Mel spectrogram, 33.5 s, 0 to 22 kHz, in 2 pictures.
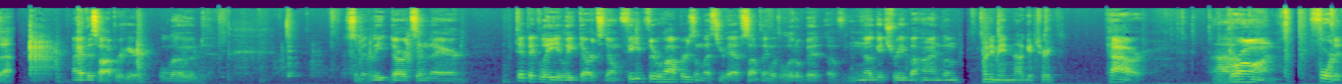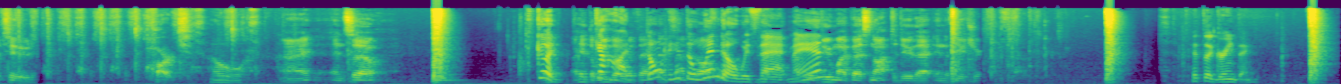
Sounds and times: Speech: 0:04.4 - 0:05.9, 0:06.5 - 0:13.2, 0:15.2 - 0:17.3, 0:18.7 - 0:21.6, 0:23.6 - 0:29.1
Cap gun: 0:22.2 - 0:22.6, 0:30.6 - 0:31.0, 0:33.2 - 0:33.5.

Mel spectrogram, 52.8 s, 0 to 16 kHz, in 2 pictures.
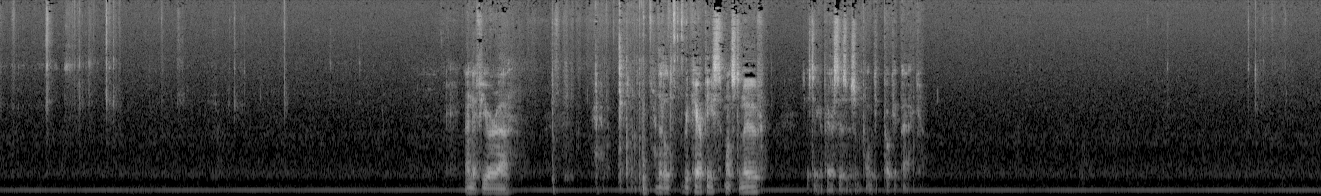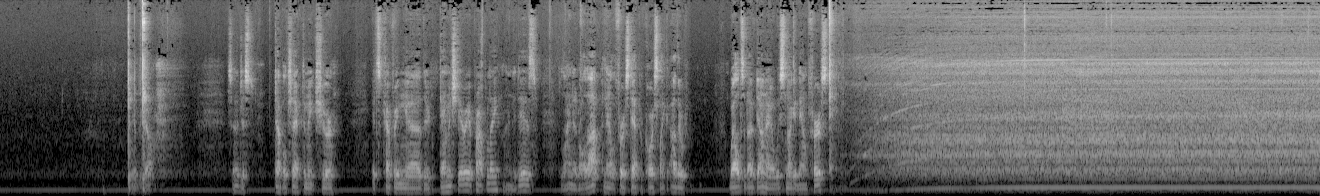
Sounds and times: Speech: 0:09.3 - 0:10.4, 0:13.1 - 0:15.4, 0:16.1 - 0:18.5, 0:29.0 - 0:29.6, 0:31.0 - 0:33.2, 0:33.8 - 0:40.2, 0:41.0 - 0:43.1.

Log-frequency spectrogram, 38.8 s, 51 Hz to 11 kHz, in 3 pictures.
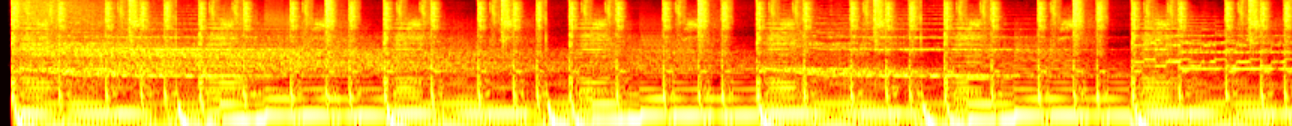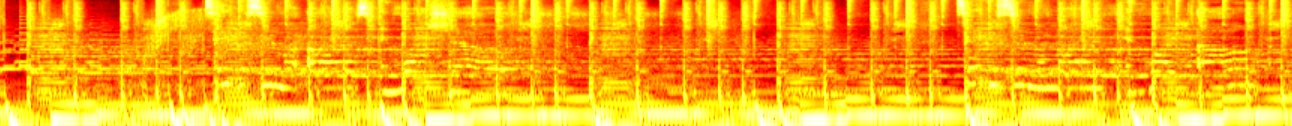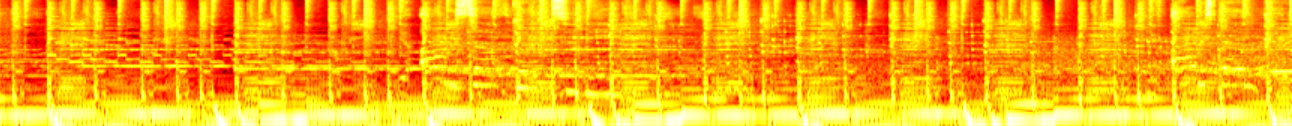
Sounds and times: Electronica: 0:00.1 - 0:38.7.

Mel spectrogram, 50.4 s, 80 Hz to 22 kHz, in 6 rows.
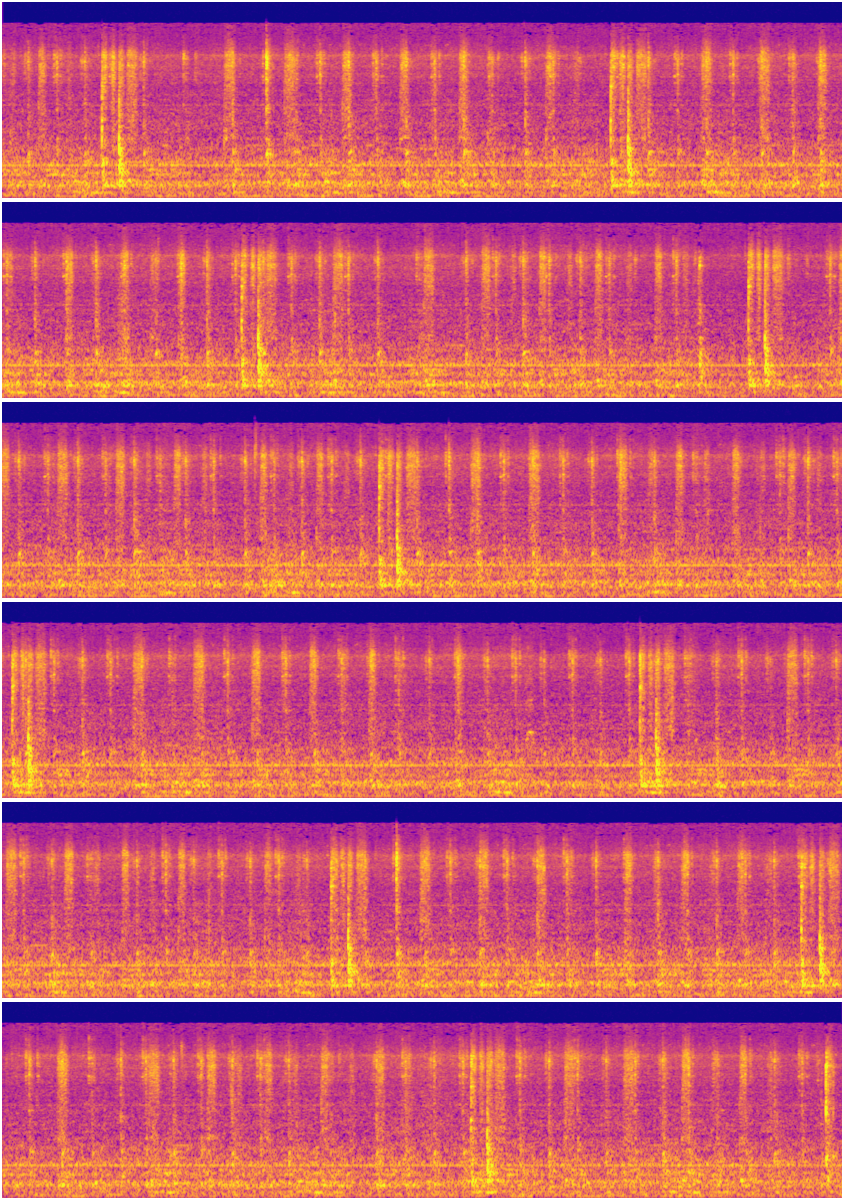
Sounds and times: Printer: 0:00.0 - 0:50.4.

